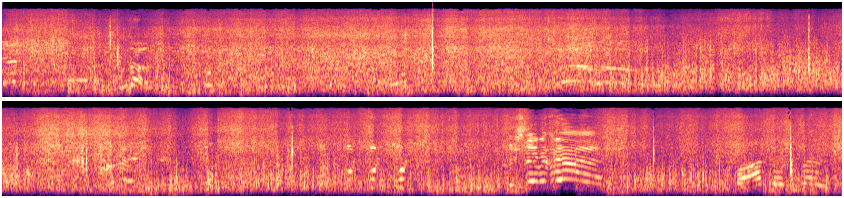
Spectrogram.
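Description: Surf washing and breaking around a small fishing boat as it heads out through the waves, with wind buffeting the microphone. A voice calls out briefly near the end.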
